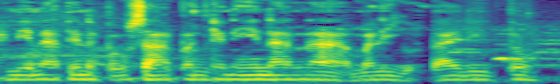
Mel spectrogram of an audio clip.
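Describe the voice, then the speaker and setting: Music plays in the background as a man speaks at a very fast pace. His pitch sits in the medium range, and his intonation stays monotone and flat. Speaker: vlogger. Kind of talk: vlog voice-over. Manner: casual.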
